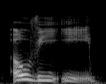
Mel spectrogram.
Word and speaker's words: Ove: Ove is how the narrator of the book, the audiobook, pronounces it, and it's also how the actors in the Swedish language film pronounce it. Ove. O-V-E. So I'm going to go with Ove.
